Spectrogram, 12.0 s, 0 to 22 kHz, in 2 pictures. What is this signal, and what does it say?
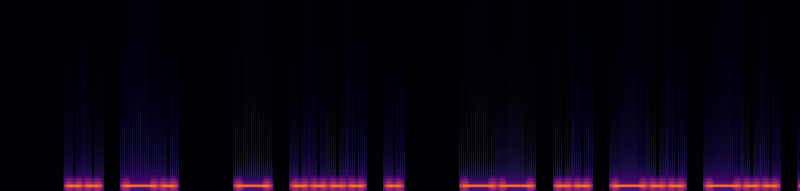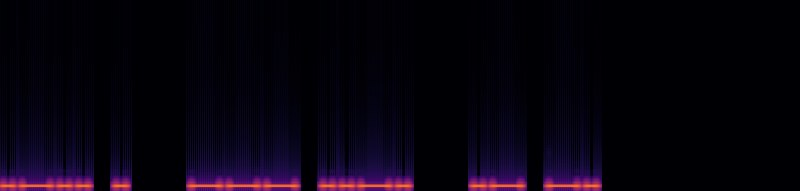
Morse code, heard as a keyed tone, about 17 wpm, 700 Hz. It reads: IN THE MIDDLE OF AN
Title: Sets of 5 Words Encore2 17wpm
